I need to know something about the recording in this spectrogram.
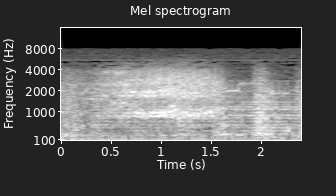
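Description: Car tyres screeching in a skid, a cartoon soundtrack sound effect; the hiss dies away near the end.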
